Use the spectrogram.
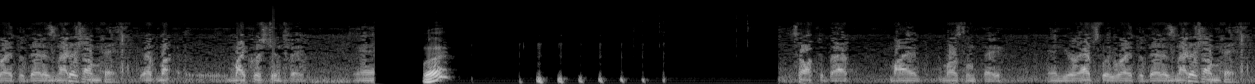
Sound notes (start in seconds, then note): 5.2 Ketawa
